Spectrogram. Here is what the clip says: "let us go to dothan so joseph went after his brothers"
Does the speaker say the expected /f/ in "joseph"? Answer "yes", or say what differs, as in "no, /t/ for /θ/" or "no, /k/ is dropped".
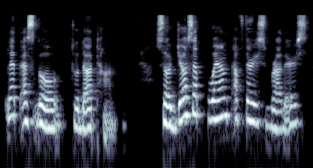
no, /p/ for /f/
